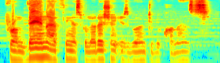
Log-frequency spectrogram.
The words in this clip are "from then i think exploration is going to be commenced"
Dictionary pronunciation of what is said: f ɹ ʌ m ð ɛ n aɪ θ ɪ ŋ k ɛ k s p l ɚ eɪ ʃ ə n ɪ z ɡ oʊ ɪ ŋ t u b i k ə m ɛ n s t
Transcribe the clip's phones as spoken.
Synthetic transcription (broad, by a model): f ɹ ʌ m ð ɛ n aɪ θ ɪ ŋ k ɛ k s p l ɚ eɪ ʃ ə n ɪ z ɡ oʊ ɪ ŋ t u b i k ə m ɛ n s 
